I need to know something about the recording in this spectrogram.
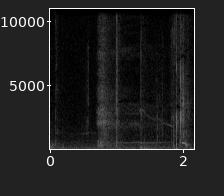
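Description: Cardboard game cards being picked up and handled on a tabletop: a short rustle, then a few soft clicks and taps.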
